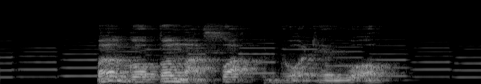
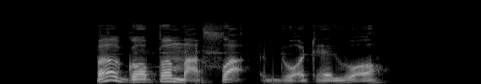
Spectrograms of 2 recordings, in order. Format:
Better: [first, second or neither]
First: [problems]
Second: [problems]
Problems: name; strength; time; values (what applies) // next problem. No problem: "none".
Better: second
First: background sound (Wind instrument, woodwind instrument); 16 dB below the speech // room echo; dies away in 0.7 s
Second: none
